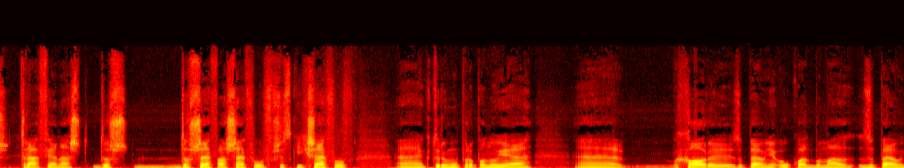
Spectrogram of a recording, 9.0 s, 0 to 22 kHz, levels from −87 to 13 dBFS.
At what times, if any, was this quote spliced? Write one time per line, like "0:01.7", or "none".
none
